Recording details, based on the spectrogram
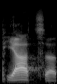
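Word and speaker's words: Piazza: it Piaza and I was saying it's it's pronounced Piaza Piaza and it for some reason it it turned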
